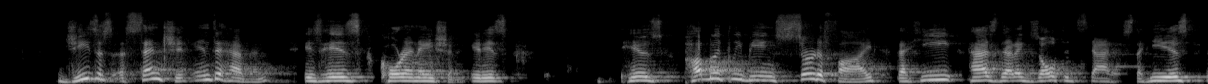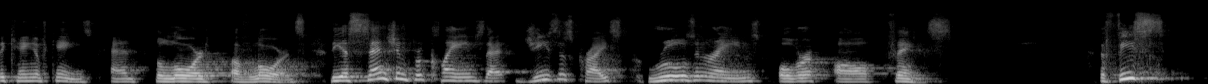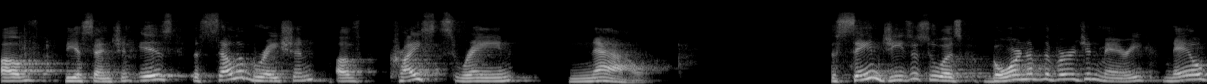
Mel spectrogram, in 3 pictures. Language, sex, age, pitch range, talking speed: English, male, 40-59, 150-210 Hz, 110 wpm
